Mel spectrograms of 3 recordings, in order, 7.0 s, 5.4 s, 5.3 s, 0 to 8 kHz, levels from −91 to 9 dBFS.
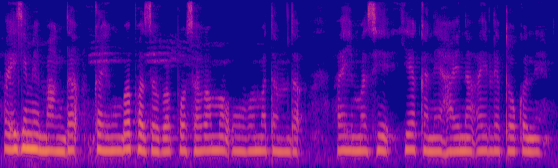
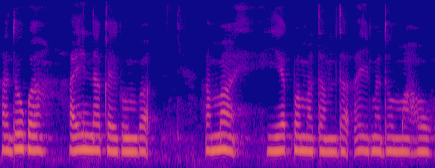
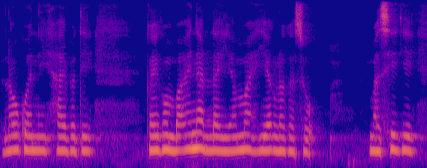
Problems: none marked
